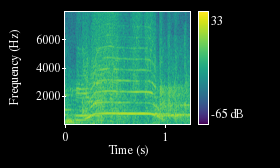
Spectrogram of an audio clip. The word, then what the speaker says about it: Harrow: So give it up for Harrow, whose name rhymes with terror, and he definitely was a terror.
